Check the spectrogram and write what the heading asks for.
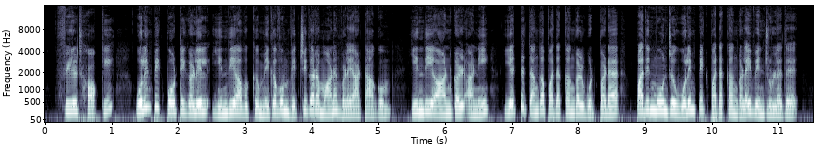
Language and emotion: Tamil, neutral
